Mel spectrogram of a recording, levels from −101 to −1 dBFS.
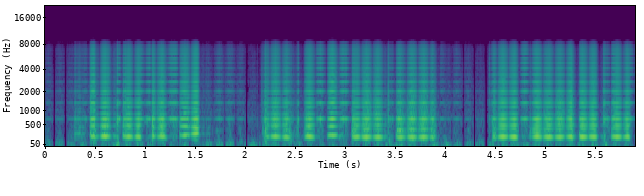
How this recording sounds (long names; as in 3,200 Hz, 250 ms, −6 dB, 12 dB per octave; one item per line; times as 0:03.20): a buzz of ramps at a fixed pitch in blocks of 64 samples
tremolo triangle 8.8 Hz, depth 95%
a quantiser's noise floor 10 bits, dither none
mu-law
